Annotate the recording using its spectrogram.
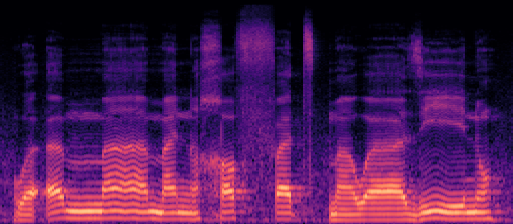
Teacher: nun mati bertemu dengan huruf kha, tidak ada dengung, sebutannya adalah jelas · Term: izhar halqi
